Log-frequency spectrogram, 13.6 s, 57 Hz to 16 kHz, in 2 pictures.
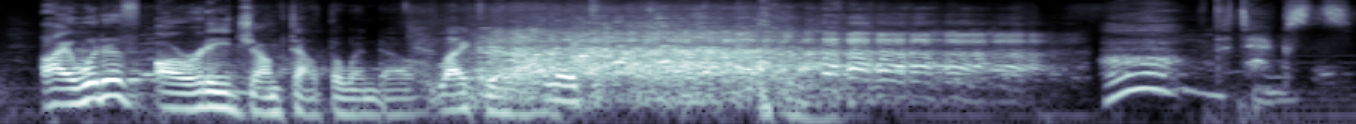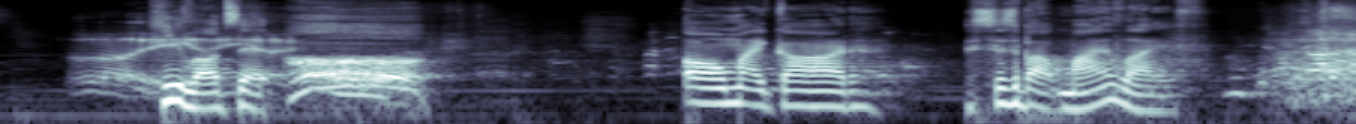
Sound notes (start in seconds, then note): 2.0 audience laughs; 7.2 gasps; 13.1 audience laughs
